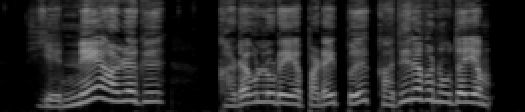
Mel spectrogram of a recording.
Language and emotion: Tamil, surprised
